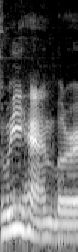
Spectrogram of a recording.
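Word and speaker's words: Zweihänder: um we handler probably zveyander this is german we're not dry ma'am look as far as i'm concerned it's pronounced zui handler and anyone who uh says otherwise is just dumb swedish handler okay of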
